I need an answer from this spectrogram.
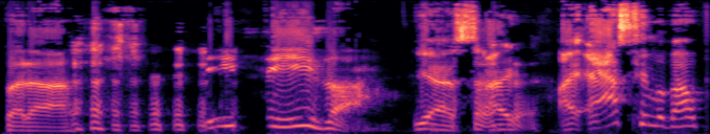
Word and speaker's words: Nicieza: So, yeah, if you listen to the interview, the first thing you'll hear is him berating me for getting his name wrong. But, Nicieza.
